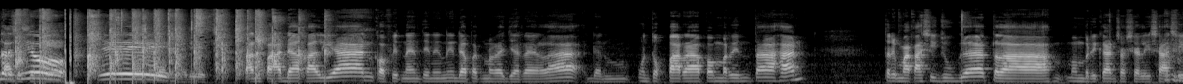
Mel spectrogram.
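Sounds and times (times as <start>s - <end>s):
speech: 0.0s - 1.8s, 2.5s - 8.2s, 8.8s - 11.8s
hand clapping: 0.0s - 3.7s.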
